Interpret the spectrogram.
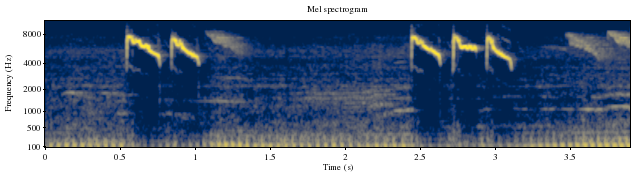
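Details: Calling white-eye used as a lure for catching white-eyes: two high falling whistles in quick succession, then after a gap a rapid burst of three more, all thin and sharp, over a low steady hum.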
